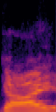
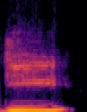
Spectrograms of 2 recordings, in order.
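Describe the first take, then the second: First: It is said with the English vowel. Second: It is said with the French vowel. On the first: The speaker calls it wrong. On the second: The speaker calls it right.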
